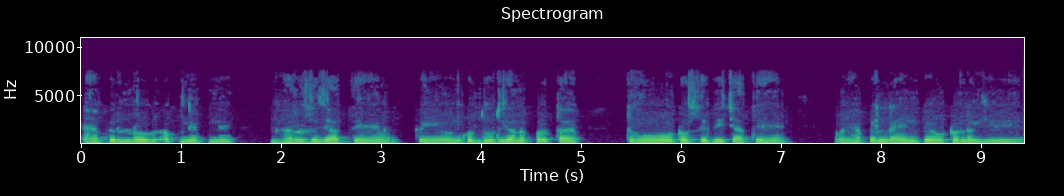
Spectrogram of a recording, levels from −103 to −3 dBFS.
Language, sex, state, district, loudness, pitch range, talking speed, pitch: Hindi, male, Bihar, Jahanabad, -27 LUFS, 135-145 Hz, 185 wpm, 140 Hz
